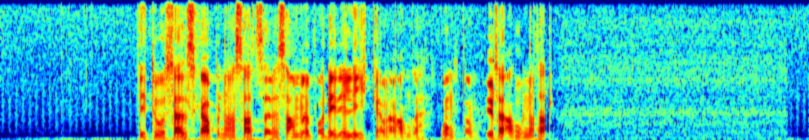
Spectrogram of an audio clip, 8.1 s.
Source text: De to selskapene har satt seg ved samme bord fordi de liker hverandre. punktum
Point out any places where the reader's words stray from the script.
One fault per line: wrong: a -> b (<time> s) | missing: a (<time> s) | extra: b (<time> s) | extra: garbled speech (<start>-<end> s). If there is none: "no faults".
missing: bord (3.1 s)
extra: garbled speech (4.9-5.5 s)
